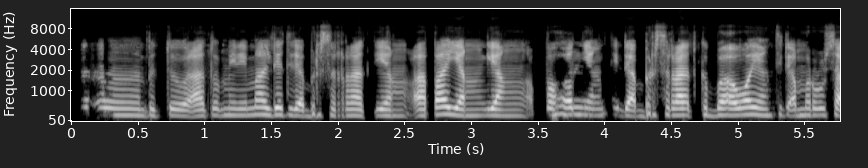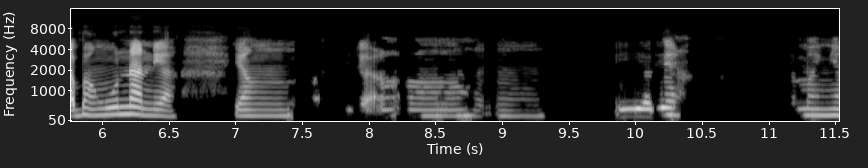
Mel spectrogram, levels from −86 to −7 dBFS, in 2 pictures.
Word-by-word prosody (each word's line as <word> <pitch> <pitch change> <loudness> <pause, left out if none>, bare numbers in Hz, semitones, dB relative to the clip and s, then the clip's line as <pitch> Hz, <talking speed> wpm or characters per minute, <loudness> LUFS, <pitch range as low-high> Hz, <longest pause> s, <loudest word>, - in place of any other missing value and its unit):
Heeh. 225 -2 -5 0.2
Betul, 200 0 -5
atau 195 +4 +1
minimal 215 +2 -1
dia 225 0 +2
tidak 200 -3 0
berserat, 200 -2 0
yang 195 -1 0
apa, 200 +4 +4
yang 210 -4 +5
yang 200 -2 +5 0.3
pohon 225 +1 +1
yang 210 -2 +1
tidak 220 - +1
berserat 215 -1 +4
ke 225 - -6
bawah, 215 +2 +4
yang 210 -2 +1
tidak 210 -4 -2
merusak 215 -1 0
bangunan 230 +2 +2
ya, 185 - -2 0.5
yang 195 0 -4 0.3
apa 365 - -25 0.2
tidak 385 - -9
heeh, 190 -1 -14 0.3
mhm. 180 -1 -20 0.7
Iya, 415 +1 -3
dia, 455 - 0 0.9
memangnya 205 0 -8
210 Hz, 155 wpm, -25 LUFS, 195-225 Hz, 0.9 s, yang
